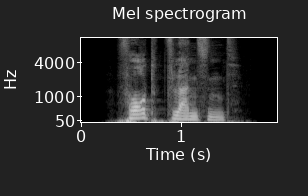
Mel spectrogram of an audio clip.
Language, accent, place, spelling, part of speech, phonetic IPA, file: German, Germany, Berlin, fortpflanzend, verb, [ˈfɔʁtˌp͡flant͡sn̩t], De-fortpflanzend.ogg
- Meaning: present participle of fortpflanzen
